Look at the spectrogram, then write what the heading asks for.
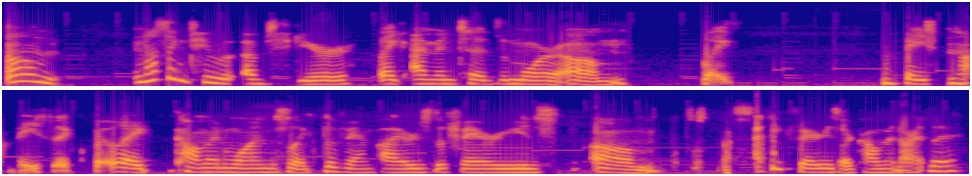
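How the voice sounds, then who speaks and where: A woman's voice: fairly low pitch, takes it slowly, a little mellow, dry recording, highs cut off, soft background music. A woman podcast guest chatting casually in a modest, informal and hesitant way. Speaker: podcast guest, script writer. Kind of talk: casual interview chat.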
